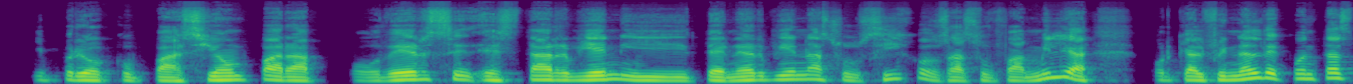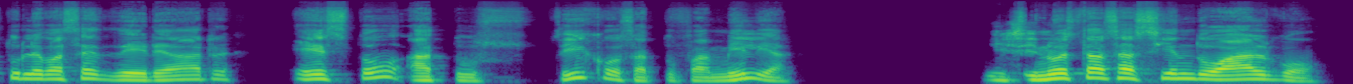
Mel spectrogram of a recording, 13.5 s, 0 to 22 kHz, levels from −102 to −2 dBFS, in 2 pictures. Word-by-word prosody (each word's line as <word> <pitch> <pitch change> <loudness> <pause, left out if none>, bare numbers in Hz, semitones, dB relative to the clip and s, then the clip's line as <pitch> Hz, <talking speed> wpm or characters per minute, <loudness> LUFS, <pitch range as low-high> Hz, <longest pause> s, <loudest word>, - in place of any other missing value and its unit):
y 140 - -16
preocupación 135 +1 0
para 135 -5 +1
poder 135 +6 +1
se 150 -3 -3
estar 140 +2 0
bien 150 +5 +3
y 130 -4 -1
tener 130 +5 0
bien 160 +3 -2
a 165 - 0
sus 130 -3 -9
hijos, 180 -6 -7
a 120 - -1
su 120 +1 -9
familia, 150 - 0 0.3
porque 140 -1 -7
al 130 - +1
final 155 +9 +2
de 210 -3 +1
cuentas 195 +2 -2
tú 210 -1 -2
le 185 - +3
vas 175 +2 0
a 195 - +3
heredar 150 +2 0 0.3
esto 205 +7 0
a 135 -1 +1
tus 115 -3 -10 0.2
hijos, 180 - -2
a 120 - -2
tu 120 - -15
familia. 125 - -1 0.9
Y 140 -2 -7
si 145 +4 -1
no 180 +6 +7
estás 210 +1 +4
haciendo 195 -4 +4
algo 150 - +1
145 Hz, 175 wpm, -23 LUFS, 130-175 Hz, 0.9 s, no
